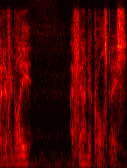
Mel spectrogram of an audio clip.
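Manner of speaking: hushed whisper. Telling everybody about a crawl space they found, whispering. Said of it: "Why are we whispering?".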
